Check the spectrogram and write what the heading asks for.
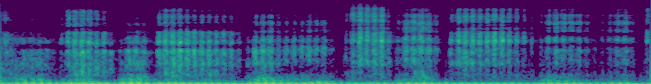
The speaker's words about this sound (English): that purring sound is my is my cat Mio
